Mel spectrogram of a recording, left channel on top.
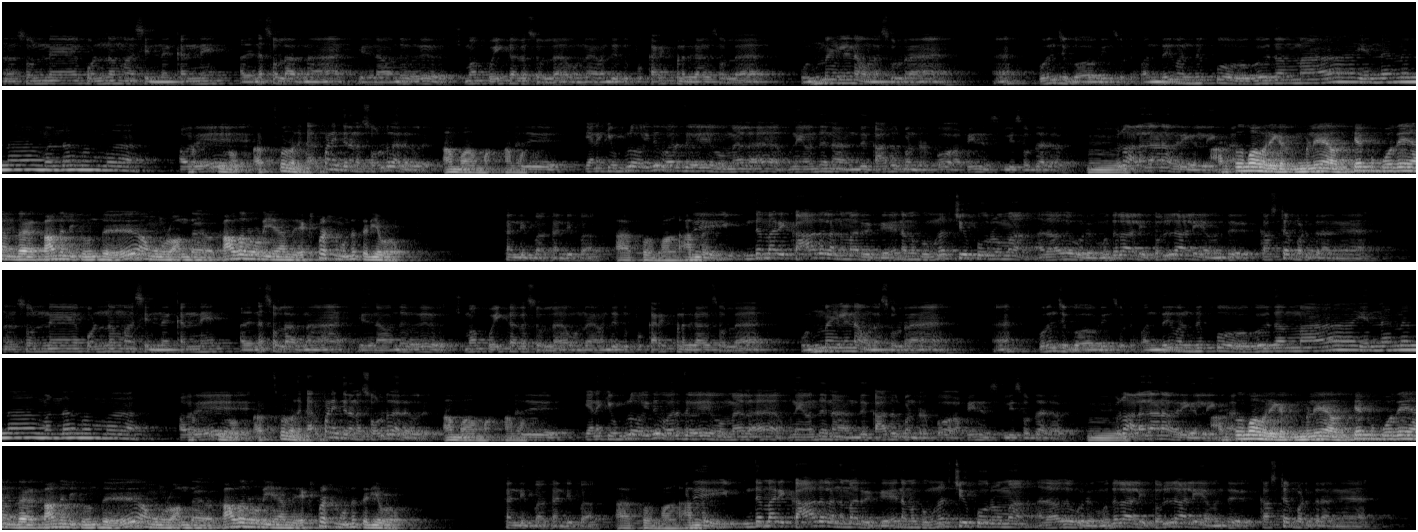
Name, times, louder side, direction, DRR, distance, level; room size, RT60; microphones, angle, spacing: voice 1, 0.0-7.7 8.0-9.5 9.9-15.5 15.9-16.7 17.1-18.5 19.3-24.8 25.3-26.5 33.3-34.3 35.1-42.0, equal, 15° right, 2.0 m, -37 dB
voice 2, 16.3-17.2 18.6-19.4 25.0-25.4 26.2-32.3 34.4-35.3, left 1 dB, 20° left, 0.6 m, -28 dB
16.5 x 13.0 x 5.7 m
head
